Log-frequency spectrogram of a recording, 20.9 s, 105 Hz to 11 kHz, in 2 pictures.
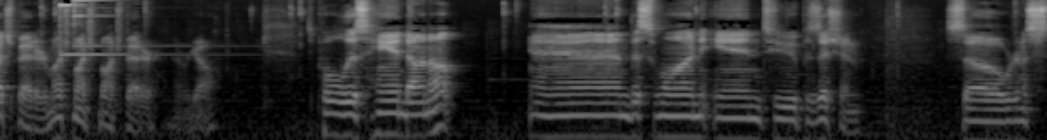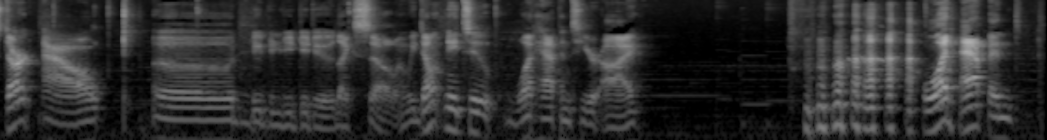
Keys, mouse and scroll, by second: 0.6 right click, 1.9-2.3 scroll up 4, 3.0 right click, 4.1 click, 6.2 right click, 7.0-8.2 drag, 12.5-14.1 drag.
